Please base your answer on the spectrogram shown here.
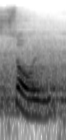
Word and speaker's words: Seoul: उसका स्पेलिंग है SEOUL, सोल.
